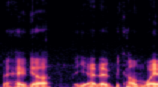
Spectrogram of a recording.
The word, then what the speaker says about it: BHVR: Yeah, BHVR is pronounced behavior.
